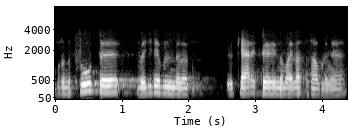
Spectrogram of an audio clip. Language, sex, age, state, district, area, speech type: Tamil, male, 18-30, Tamil Nadu, Tiruppur, rural, conversation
